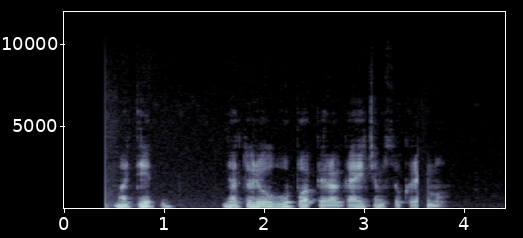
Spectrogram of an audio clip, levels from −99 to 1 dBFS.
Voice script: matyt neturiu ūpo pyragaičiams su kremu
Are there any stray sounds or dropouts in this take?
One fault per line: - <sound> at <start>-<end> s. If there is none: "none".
- dropout at 3.5-3.6 s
